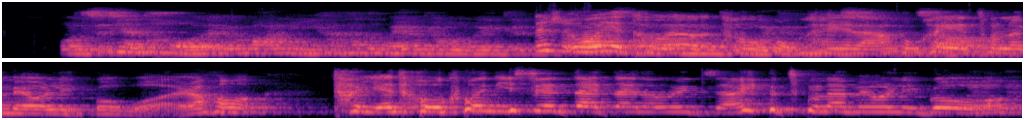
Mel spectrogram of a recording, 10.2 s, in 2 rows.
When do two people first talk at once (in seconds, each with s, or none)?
2.8 s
